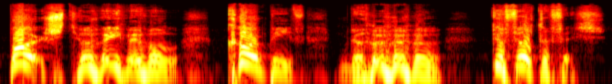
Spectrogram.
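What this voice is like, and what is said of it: Fairly good Jackie Mason impression. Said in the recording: “iconic Borscht Belt comedian Jackie Mason ... That was a fairly good impersonation from you.”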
